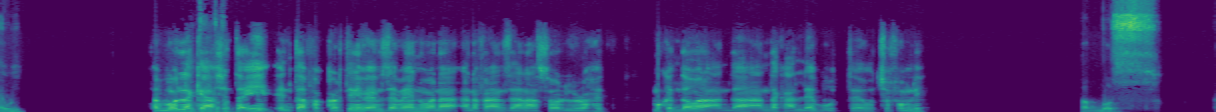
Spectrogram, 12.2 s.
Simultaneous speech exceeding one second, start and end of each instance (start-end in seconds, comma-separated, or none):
none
